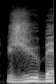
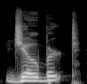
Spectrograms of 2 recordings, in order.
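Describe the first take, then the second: First: The name is said with a French-sounding pronunciation. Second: The name is said with a Texan-sounding pronunciation. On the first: "I'm assuming you pronounce this Joubert. That sounds a little French to me" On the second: "or as we'd say here in Texas"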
